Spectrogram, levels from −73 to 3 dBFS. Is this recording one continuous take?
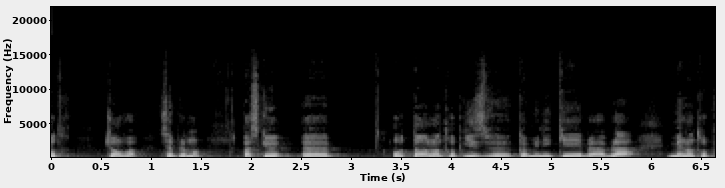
yes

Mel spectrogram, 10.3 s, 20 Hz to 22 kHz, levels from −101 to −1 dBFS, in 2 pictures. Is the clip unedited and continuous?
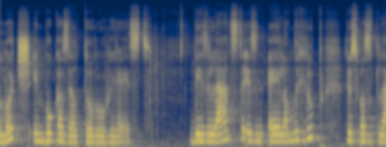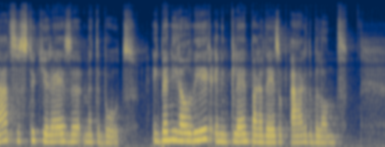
no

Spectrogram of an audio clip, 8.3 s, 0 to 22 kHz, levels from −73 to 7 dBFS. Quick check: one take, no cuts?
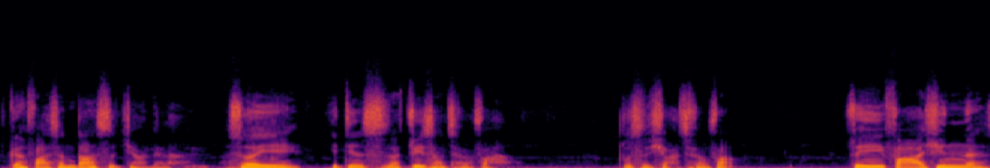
no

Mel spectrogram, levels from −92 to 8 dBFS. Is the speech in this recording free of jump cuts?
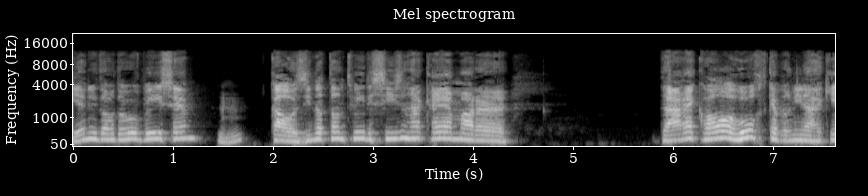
yes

